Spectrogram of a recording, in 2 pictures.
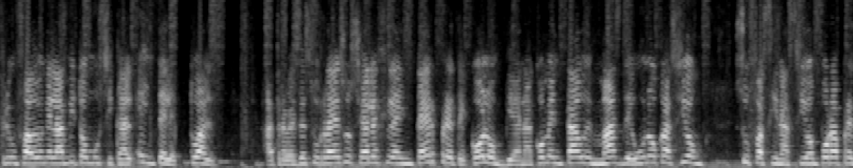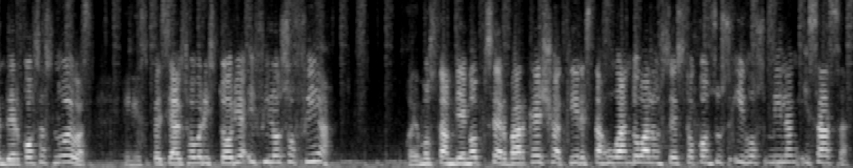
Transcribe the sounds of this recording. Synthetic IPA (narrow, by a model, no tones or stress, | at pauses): t̪ɾjuɱfað̞oe̞ŋe̞lambit̪o̞musikalʔe̞int̪e̞le̞k̚t̪wal | at̪ɾaβe̞zðe̞susre̞ðes̬ːo̞sjale̞slaint̪e̞ɾpɾe̞t̪e̞ko̞lo̞mbjanaako̞mẽ̞nt̪að̞o̞e̞ŋmazðe̞unaokasjo̞ŋ | sufasinasjo̞mpo̞ɾapɾe̞nd̪e̞ɾko̞sasnwe̞β̞as | e̞ŋe̞spe̞sjalso̞β̞ɾe̞ist̪o̞ɾjaʔifilo̞so̞fia | po̞ðe̞mo̞st̪ambje̞ŋo̞bse̞ɾβaɾke̞ʃakiɾe̞st̪axuɣand̪o̞βalo̞nse̞st̪o̞ko̞nsusixo̞smilaŋisasa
